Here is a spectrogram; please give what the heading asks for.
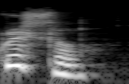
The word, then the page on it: gristle: British English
